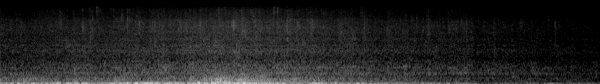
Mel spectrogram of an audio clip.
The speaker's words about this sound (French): Nous dormons quelques heures sur la moquette, bercés par le tonnerre et les vents qui font trembler la maison.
